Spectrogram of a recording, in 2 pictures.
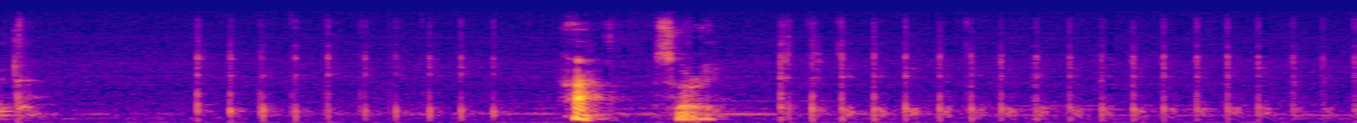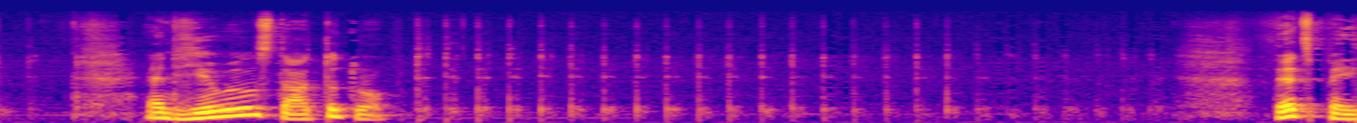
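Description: A pen scratches across paper in short strokes.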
